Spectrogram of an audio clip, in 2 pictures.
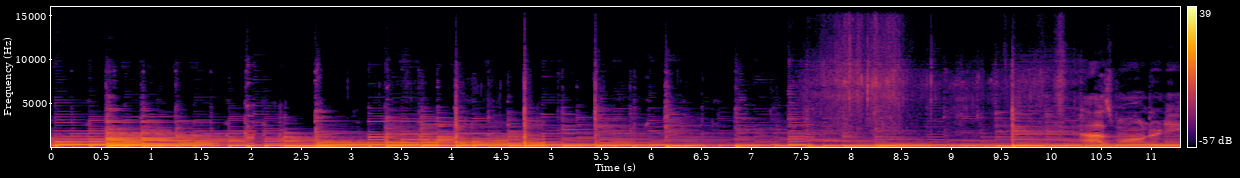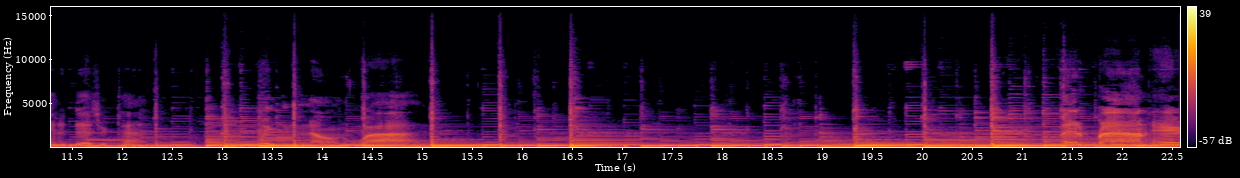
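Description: Acoustic guitar strummed in a steady rhythm. A voice comes in with a few wavering, wordless sung notes about halfway through and again near the end.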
